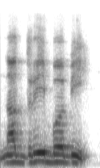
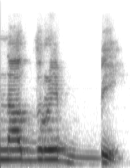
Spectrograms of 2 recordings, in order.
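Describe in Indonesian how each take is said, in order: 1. Ada vokal tambahan yang memisahkan dua bunyi b. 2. Dua bunyi b menyatu jadi satu b ganda. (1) "Jadi bukan nadribobi" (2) "ba mati ketemu dengan ba itu kayak syadda saja"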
